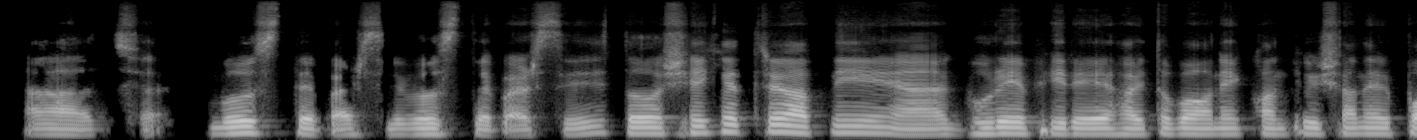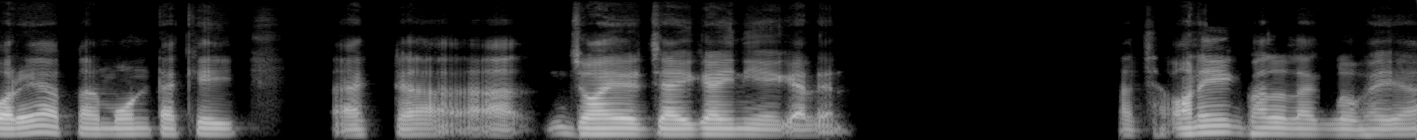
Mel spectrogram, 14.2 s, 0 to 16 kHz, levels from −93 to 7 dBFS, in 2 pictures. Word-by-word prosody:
আচ্ছা। 100 -2 -4 0.4
বুঝতে 130 -1 +2
পারছি, 105 0 -4
বুঝতে 110 -1 -1
পারছি। 95 +2 -4 0.3
তো - - 0 0.2
সেই 135 +1 0
ক্ষেত্রেও 150 -1 +2
আপনি 130 +1 -7 0.3
আ - - +2 0.3
ঘুরে 115 +2 +2 0.2
ফিরে 115 -1 0 0.2
হয়তোবা 110 +1 0
অনেক 110 0 -3
কনফিউশন 115 +1 -2
এর 115 - +1
পরে 115 +2 +6
আপনার 115 -3 -2
মনটাকেই 110 0 0 0.7
একটা 100 +1 -6 0.4
আ - - 0 0.4
জয়ের 110 0 +6
জায়গায় 110 0 +4
নিয়ে 100 -2 -2
গেলেন। - - -3 1.4
আচ্ছা - - -12
অনেক 135 +4 +3
ভালো 120 0 +2
লাগলো 105 0 -4
ভাইয়া। 105 +1 -2
110 Hz, 125 wpm, -24 LUFS, 105-120 Hz, 1.4 s, পরে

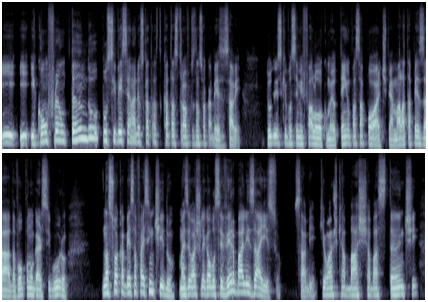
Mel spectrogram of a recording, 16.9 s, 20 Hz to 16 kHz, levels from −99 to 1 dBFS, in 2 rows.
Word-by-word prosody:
e 285 0 +3
e 270 +1 +3
e 130 - +4
confrontando 185 - +2
possíveis 175 0 +1
cenários 150 -4 -2
cata 155 - -5
catastróficos 130 -3 -3
na 125 - -3
sua 120 0 -8
cabeça, 95 -7 -4
sabe. 85 - -3 0.5
Tudo 130 +2 +1
isso 130 -1 -3
que - - -5
você 125 0 -4
me 120 -1 0
falou: 115 -1 +2
"Como 100 -2 -3
eu 100 - -2
tenho 125 +5 -2
passaporte, 130 -2 -1
minha 95 - -2
mala 95 0 +2
está 120 - -5
pesada, 110 -6 +2
vou 115 +4 0
para 120 - -4
um - - +4
lugar 115 -3 +1
seguro", 110 0 -1 0.7
na 150 +2 +5
sua 180 +3 +2
cabeça 165 -1 0
faz 160 -2 +1
sentido, 125 - 0
mas 120 0 +2
eu 135 - +3
acho 135 +1 -2
legal 135 0 +3
você 135 0 +1
verbalizar 160 - +3
isso, 95 -1 -5 0.3
sabe, - - -6
que - - -9
eu 120 - 0
acho 125 0 -1
que 135 - -9
abaixa 120 0 -1
bastante, 120 +4 -1
130 Hz, 175 wpm, -24 LUFS, 120-160 Hz, 0.7 s, na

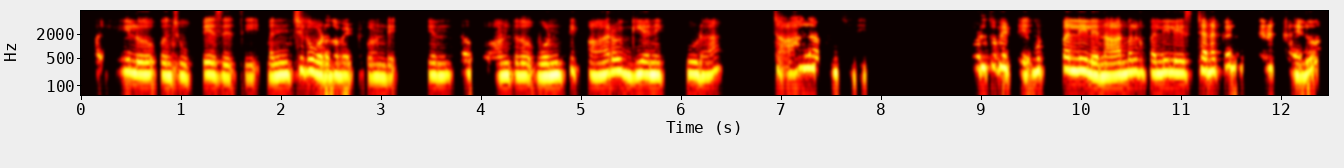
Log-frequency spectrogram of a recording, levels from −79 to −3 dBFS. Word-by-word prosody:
పల్లిలో 225 - -1 0.2
కొంచెం 185 -1 -1
ఉప్పేసేసి, 175 -2 -3 0.2
మంచిగా 195 +7 +1
ఉడకబెట్టుకోండి. 180 -2 -2 0.4
ఎంత 185 +1 -4 0.2
బావుంటదో. 185 +1 -2 0.2
ఒంటి 190 +4 +4 0.3
ఆరోగ్యానికి 195 -3 +2 0.2
కూడా 190 -2 +1 0.7
చాలా 285 0 0
మంచిది. 215 0 -8 1.1
ఉడకబెట్టి. 290 -8 +1
ఉట్టి 235 - -4
పల్లిలే 245 -6 +6
నార్మల్‌గా 210 +4 +2
పల్లీలేసి 210 -1 +2
చెనక్కాయలు 240 +6 +2
ఉట్టి - - -25
చెనక్కాయలు. 215 -8 -1
195 Hz, 95 wpm, -20 LUFS, 185-230 Hz, 1.1 s, పల్లిలే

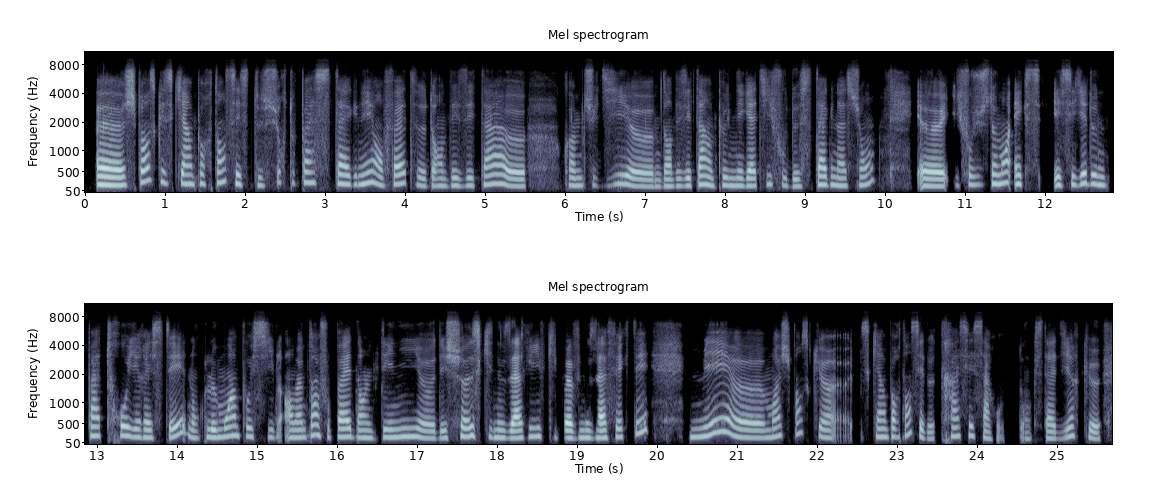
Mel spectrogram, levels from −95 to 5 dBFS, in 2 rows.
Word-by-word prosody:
Heu, 190 -2 +10
je - - 0
pense 275 +4 +2
que 260 -3 -4
ce - - -5
qui 235 - 0
est - - +6
important 220 +4 -1
c'est 225 -6 0
c - - -11
de 185 - -6
surtout 240 +6 -9
pas 245 +2 -1
stagner, 215 0 0
en 195 -4 +1
fait, 215 +6 0
heu, 175 -2 -3
dans 170 +2 -3
des 175 0 -5
états, 205 +4 +1
heu, 165 -2 +4 0.5
comme 180 -1 -2
tu 185 0 -10
dis, 205 +6 -3
heu, 160 -3 +3
dans 165 - +2
des 170 +1 -5
états 205 +4 +1
un 190 -3 +1
peu 185 +1 -4
négatifs 175 +3 -1
ou 175 - -6
de 160 +1 -4
stagnation, 195 - -1 0.6
heu, 165 -1 +6
il 180 - -12
faut 200 - -4
justement 215 +4 0
ex 210 -1 -2 0.2
essayer 195 +5 +1
de 215 - +1
ne 195 -2 0
pas 215 -1 +3
trop 225 +1 0
y 190 -3 +1
rester, 180 +5 0
donc 170 -3 -5
le 180 -1 +4
moins 210 +4 +2
possible. 200 -3 -5
En 175 - 0
même 180 +1 0
temps, 235 +4 +1
faut 195 -3 -8
pas 195 +2 +3
être 195 - 0
dans 175 0 0
le 170 -1 -3
déni, 190 +2 +1
heu, 165 -2 +1
des 165 +2 -3
choses 200 +5 +1
qui 190 - -9
nous 175 -2 -1
arrivent, 200 +5 +2
qui 200 -3 -15
peuvent 170 0 +4
nous 170 -1 -1
affecter 190 - +1 0.5
mais 240 +12 +1
heu, 175 -3 +3
moi, 195 +4 -1
je 230 - -7
pense 270 +3 -8
que, 180 -4 -3 0.3
ce - - -12
qui 195 - -3
est - - +2
important 195 +4 -2
c'est 195 -10 -2
de 150 0 -6
tracer 210 +2 -4
sa 170 -5 -4
route, 150 - -15 0.2
donc 150 0 -13
c'est-à-dire 160 +7 -3
que, 155 -6 -2
190 Hz, 205 wpm, -23 LUFS, 175-215 Hz, 0.6 s, Heu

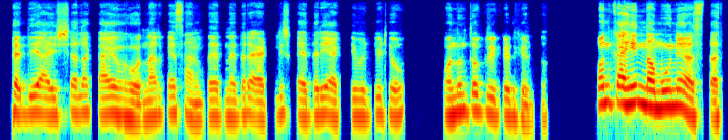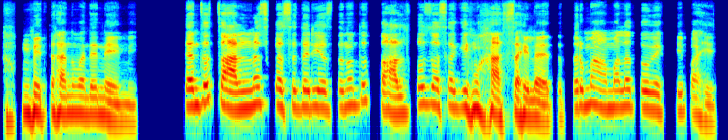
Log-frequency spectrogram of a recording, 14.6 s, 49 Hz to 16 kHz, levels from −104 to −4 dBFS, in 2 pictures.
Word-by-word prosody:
कधी 150 +3 +1
आयुष्याला 145 +1 -2
काय 140 +1 -1
होणार 130 -1 -2
काय 150 0 -4
सांगता 130 -5 -6
येत 130 - -3
नाही. 130 -1 -6
तर 140 0 -5
ॲट 120 -1 0
लिस्ट 145 +1 -9
काहीतरी 135 +2 -2
ॲक्टिव्हिटी 130 +2 -5
ठेवु 135 -1 -5 0.4
म्हणून 145 +4 +1
तो 165 -1 -1
क्रिकेट 135 -3 -3
खेळतो. 110 0 -8 0.5
पण 225 +2 +4
काही 225 0 +8
नमुने 195 -3 +6
असतात 130 -5 -1 0.2
मित्रांमध्ये 150 -1 0
नेहमी. 110 -7 -2 0.5
त्यांचं 205 +4 +5
चालणंच 195 +3 +5
कसं 190 -1 -1
तरी 195 0 +1
असतं 185 0 -3
ना, 205 - -2
तो 245 - -2
चालतोच 175 - -2
असा, 200 0 -3
की 190 - +1
मग 175 +2 +3
हसायला 130 -1 +3
येतो, 105 +3 -4
तर 190 - 0
मग 210 +2 -1
आम्हाला 190 0 -1
तो 185 - +2
व्यक्ती 165 -1 -4
पाहिजे. 125 -8 -6
150 Hz, 175 wpm, -23 LUFS, 130-190 Hz, 0.5 s, काही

